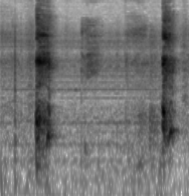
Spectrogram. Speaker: guys, I just need to cough because I have like coughing allergies, and I can't, and it won't be healed.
